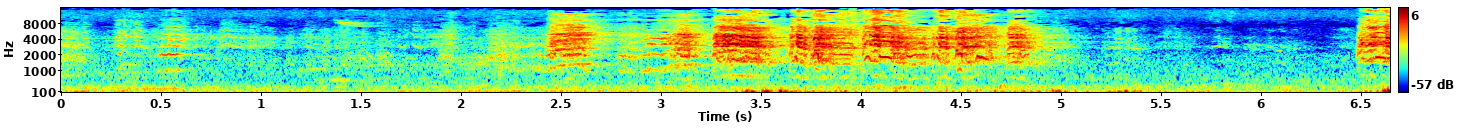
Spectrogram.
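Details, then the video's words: Many maritaca parrots calling at dusk in Pirassununga, São Paulo, on 11 April 2024; harsh squawks and squeals from the flock swell in a dense burst midway, over a low rural background rumble. "Entardecer com muitas maritacas"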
